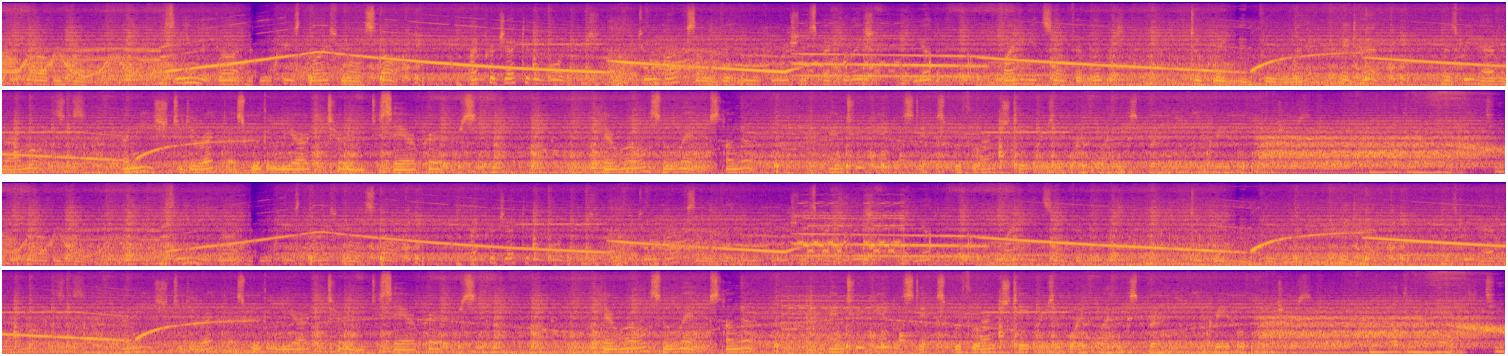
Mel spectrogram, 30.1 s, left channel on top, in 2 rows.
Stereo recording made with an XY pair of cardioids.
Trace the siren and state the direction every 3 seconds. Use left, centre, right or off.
left, left, left, centre, centre, right, right, right, right, right.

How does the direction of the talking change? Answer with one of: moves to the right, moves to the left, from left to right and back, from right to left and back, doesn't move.
moves to the right.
